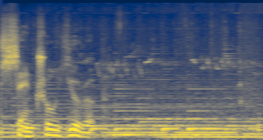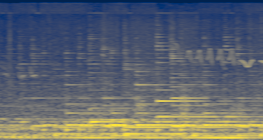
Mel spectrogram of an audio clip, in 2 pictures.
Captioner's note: birds twittering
